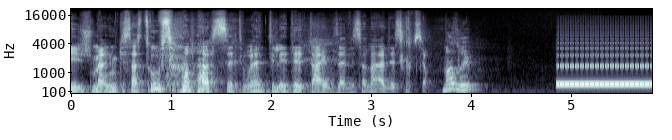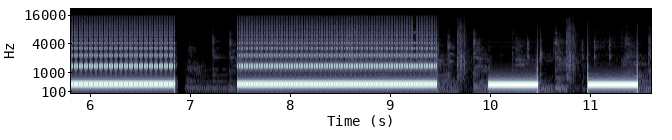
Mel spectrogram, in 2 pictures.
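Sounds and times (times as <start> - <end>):
speech: 0.0 - 4.2
telephone line ringback tones before voicemail: 4.8 - 6.9, 7.5 - 11.5.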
